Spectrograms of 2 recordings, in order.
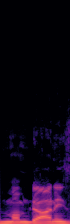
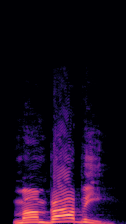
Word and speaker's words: Mamdani: I got stomach poisoning trying to take a shot every time someone says Mamdani's last name wrong. You mean Mamdani? Mambabi. Mamdupada. Mandandi.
